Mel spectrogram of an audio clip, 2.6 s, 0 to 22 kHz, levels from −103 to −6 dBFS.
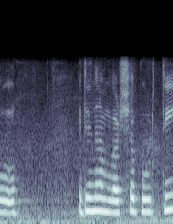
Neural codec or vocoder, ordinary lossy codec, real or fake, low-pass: none; Opus, 24 kbps; real; 7.2 kHz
